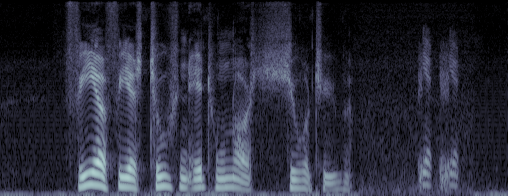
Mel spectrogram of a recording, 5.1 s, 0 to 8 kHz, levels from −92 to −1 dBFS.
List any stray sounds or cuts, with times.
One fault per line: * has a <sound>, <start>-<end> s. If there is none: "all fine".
* has a laugh, 4.2-4.6 s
